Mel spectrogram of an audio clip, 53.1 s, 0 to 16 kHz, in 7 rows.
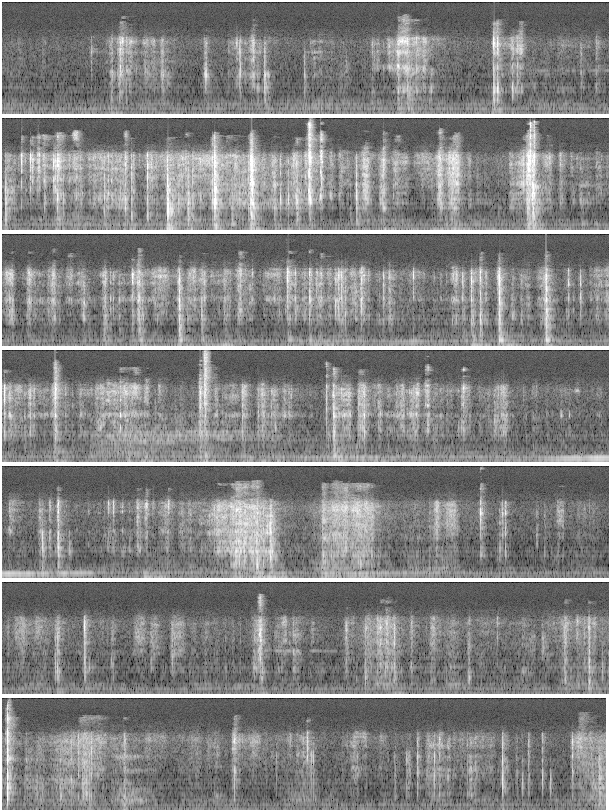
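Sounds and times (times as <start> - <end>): plastic clicks taps and scrapes: 14.0 - 35.0.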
